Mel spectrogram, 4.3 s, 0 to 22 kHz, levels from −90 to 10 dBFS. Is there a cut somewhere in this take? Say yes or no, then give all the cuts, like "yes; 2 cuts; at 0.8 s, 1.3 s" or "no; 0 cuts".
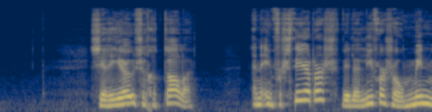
no; 0 cuts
